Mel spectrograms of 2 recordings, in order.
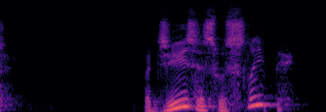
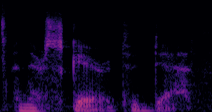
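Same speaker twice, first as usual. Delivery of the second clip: slow frightened whisper; scared whisper; 5 semitones lower, 18 dB quieter than usual. Real, not acted. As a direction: breathe it as if afraid. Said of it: "scared disciples".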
